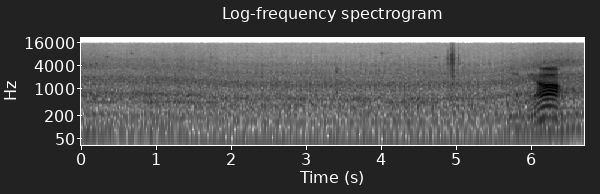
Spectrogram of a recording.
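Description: A tractor engine idles steadily.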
